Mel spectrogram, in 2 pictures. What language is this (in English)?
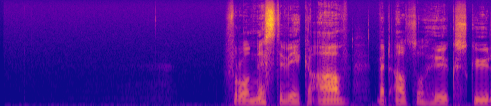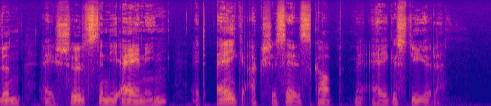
Norwegian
